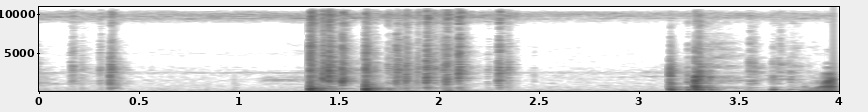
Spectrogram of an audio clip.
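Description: Sharp metallic clinks and knocks of a tin can and a trowel against a steel mortar pan: a few near the start, a quick cluster around the middle and one more near the end.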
